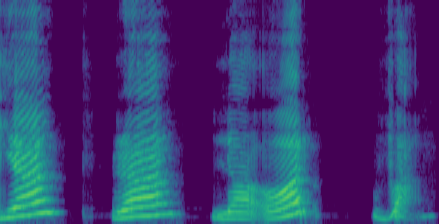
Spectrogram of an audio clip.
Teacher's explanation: अंतस्थ व्यंजन कौन से होते हैं, इन व्यंजनों को उच्चारण स्वर एवं व्यंजन के बीच होने के कारण इसे क्या कहेंगे, अंतस्थ व्यंजन। और इनका उच्चारण करते समय जीभ मुंह के किसी भी भाग को पूरी तरह स्पर्श नहीं करेगी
